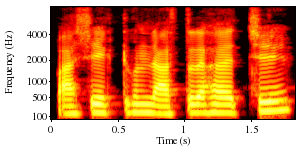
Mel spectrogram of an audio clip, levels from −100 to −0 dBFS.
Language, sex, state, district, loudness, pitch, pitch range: Bengali, male, West Bengal, Dakshin Dinajpur, -17 LUFS, 170 Hz, 165-175 Hz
